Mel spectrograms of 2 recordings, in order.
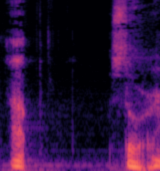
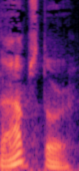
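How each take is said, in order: First: There is a short pause between the words. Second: The words run together without a pause. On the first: It names one company's store. The speaker calls it right. "You have to pronounce the space between app and store as well" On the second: It names a different company's store. The speaker calls it wrong. "Because if it's App Store, that's Amazon"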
